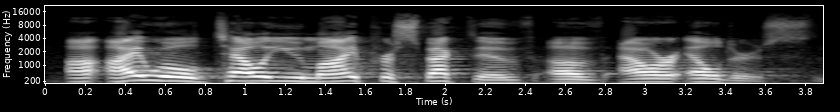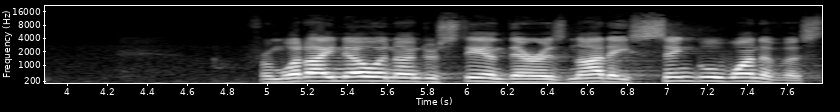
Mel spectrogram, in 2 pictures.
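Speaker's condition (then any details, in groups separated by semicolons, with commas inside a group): No condition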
